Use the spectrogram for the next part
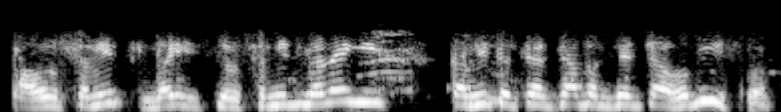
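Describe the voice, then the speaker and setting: A man's voice: sits high, normal speed. A middle-aged man in an informal phone conversation, repeating words and phrases emphatically, as a union leader. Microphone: telephone. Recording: muffled recorded phone call.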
